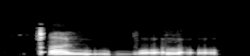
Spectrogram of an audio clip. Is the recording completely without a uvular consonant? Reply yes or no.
no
